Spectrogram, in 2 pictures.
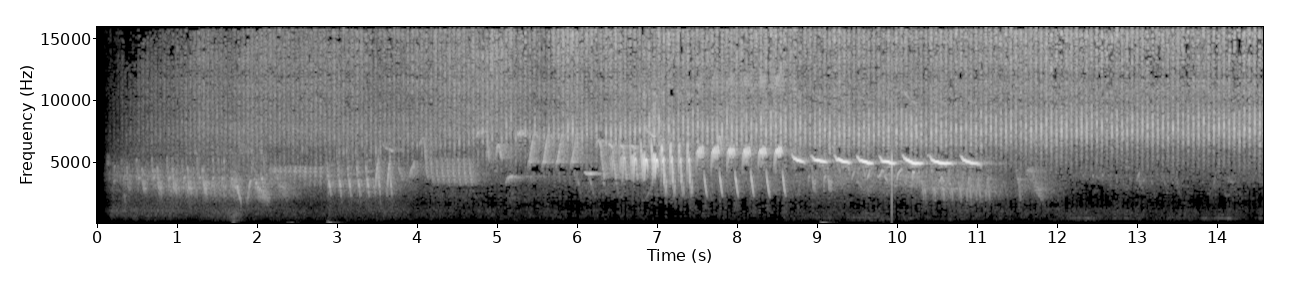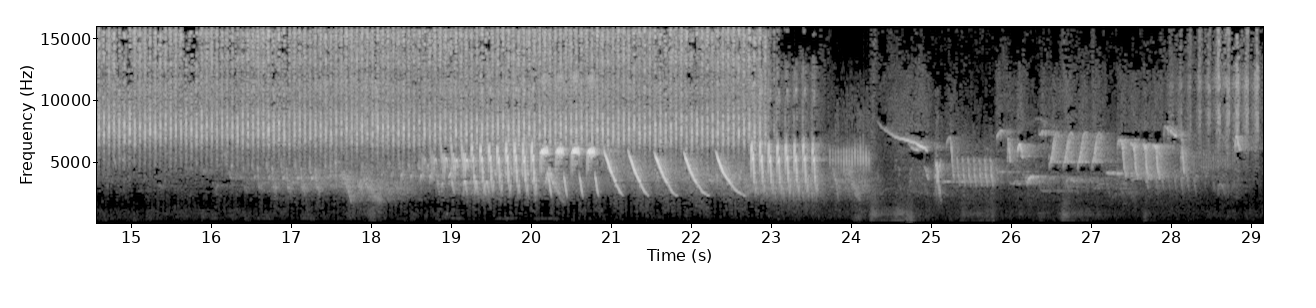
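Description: Small birds singing: fast high trills and runs of quick notes sweeping downward, loudest in two long stretches, over a steady high hiss. About four-fifths of the way through the hiss drops out, leaving scattered chirps.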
